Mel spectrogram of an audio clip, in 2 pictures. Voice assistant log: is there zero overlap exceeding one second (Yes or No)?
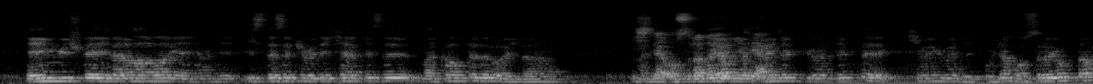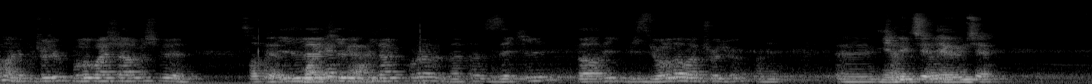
No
